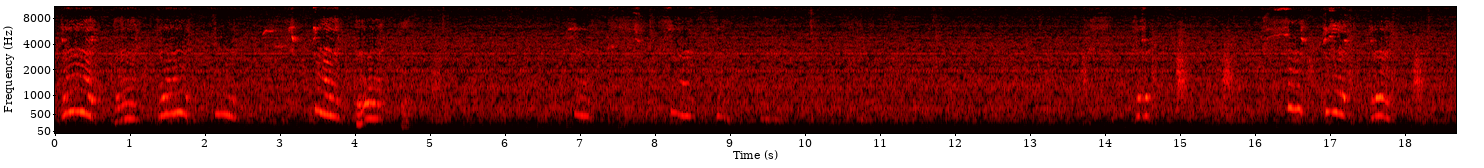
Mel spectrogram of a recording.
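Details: A crying dog gives bursts of short, arched whimpers and yips, several in quick succession near the start, then a long quiet stretch of background hiss before another cluster of whines near the end.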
